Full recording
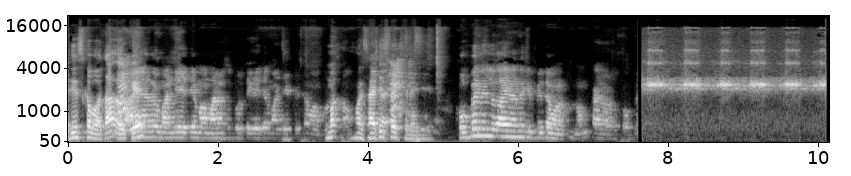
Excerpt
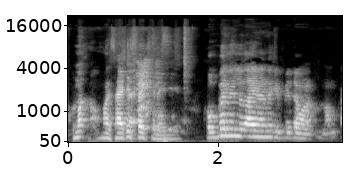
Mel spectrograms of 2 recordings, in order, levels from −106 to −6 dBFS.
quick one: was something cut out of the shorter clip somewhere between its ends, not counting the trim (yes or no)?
no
